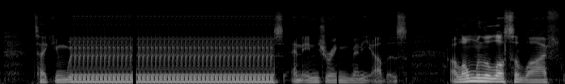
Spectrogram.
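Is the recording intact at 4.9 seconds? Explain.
Yes, the speech at 4.9 seconds is intact, with no fault at that moment.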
